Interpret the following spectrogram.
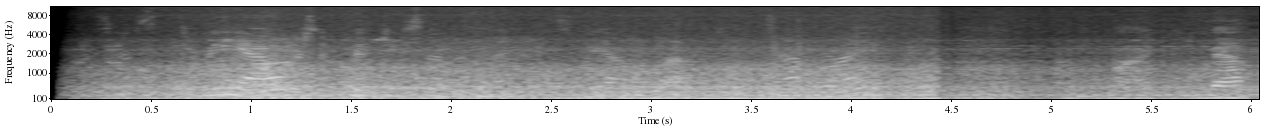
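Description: Steady road and engine rumble inside a moving car's cabin, with indistinct voices talking over it.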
